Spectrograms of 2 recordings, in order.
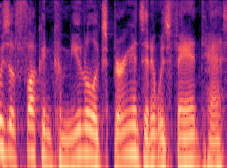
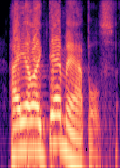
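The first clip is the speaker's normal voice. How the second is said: loud, higher hammed-up Boston accent on "How you like them apples"; 6 semitones higher, 5 dB louder than usual. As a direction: punch it like a brash Boston guy. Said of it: "I can't do a Boston accent, but I'll try".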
